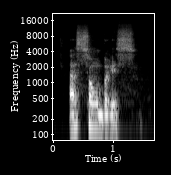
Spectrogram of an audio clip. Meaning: second-person singular present/imperfect subjunctive of assombrir
- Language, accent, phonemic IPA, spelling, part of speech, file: French, Canada, /a.sɔ̃.bʁis/, assombrisses, verb, LL-Q150 (fra)-assombrisses.wav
